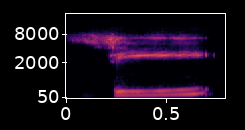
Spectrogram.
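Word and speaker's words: ze: z or here alternate pronouns that are gender-neutral pronounced see and hear they replace he and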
